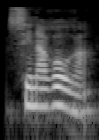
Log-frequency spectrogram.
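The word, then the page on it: la sinagoga: Spanish (Spain)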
